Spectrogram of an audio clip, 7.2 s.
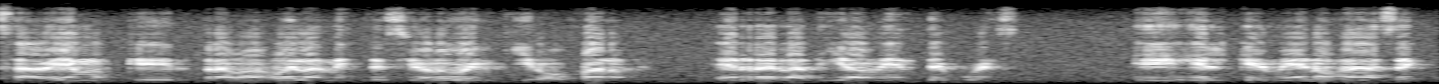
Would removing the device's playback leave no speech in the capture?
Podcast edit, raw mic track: Yes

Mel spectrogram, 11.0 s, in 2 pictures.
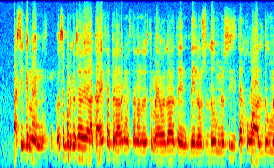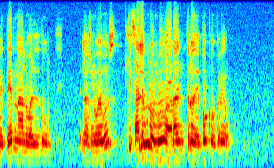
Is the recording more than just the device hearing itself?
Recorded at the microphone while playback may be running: No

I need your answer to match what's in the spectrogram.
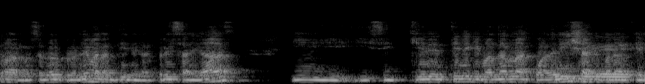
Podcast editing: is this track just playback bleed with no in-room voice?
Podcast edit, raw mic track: No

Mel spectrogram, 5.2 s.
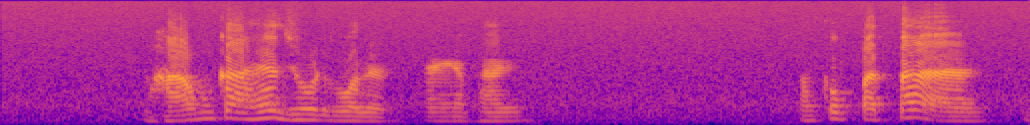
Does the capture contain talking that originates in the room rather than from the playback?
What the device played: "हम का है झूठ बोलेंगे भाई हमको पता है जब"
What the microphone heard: No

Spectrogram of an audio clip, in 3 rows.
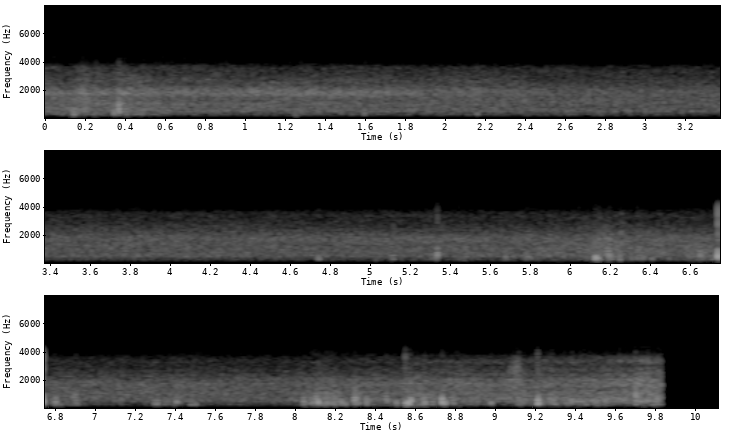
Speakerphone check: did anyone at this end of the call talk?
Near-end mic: No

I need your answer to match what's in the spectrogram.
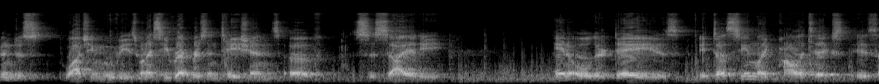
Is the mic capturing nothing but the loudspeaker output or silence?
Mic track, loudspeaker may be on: Yes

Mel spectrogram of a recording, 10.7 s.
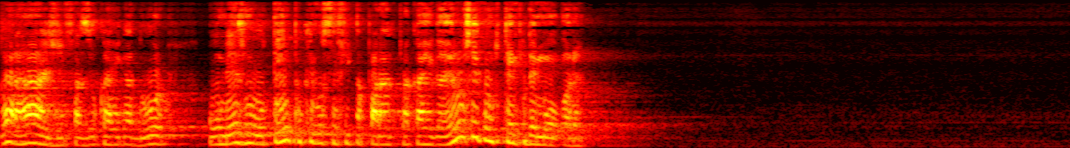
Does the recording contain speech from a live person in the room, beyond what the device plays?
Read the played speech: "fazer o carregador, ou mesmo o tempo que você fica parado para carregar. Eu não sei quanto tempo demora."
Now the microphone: No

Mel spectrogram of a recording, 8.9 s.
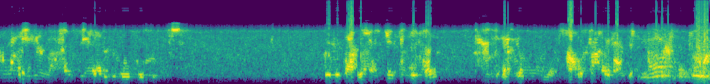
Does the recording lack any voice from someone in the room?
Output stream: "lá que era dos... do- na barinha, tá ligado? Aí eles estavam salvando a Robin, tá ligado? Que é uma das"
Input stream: No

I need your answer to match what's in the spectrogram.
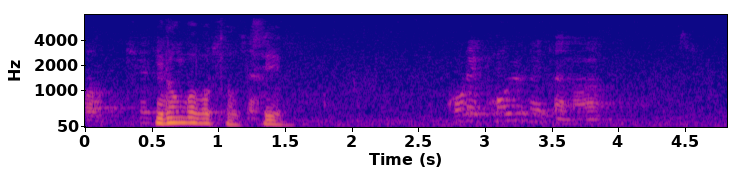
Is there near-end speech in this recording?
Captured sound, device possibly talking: Yes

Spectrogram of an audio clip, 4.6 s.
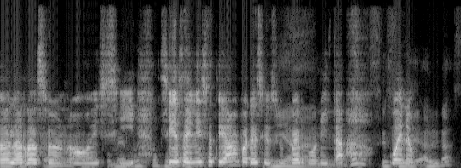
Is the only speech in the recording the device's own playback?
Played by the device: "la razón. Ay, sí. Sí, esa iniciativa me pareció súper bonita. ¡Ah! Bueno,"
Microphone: No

